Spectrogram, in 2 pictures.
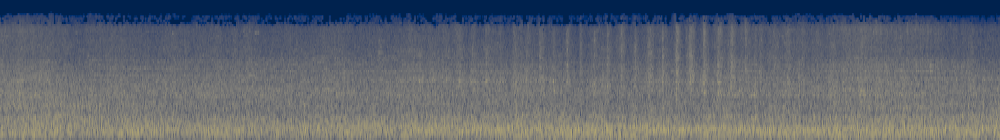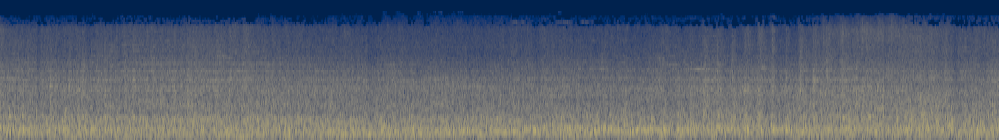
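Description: Freight cars of a fast-moving Norfolk Southern mixed freight train rolling past, a steady loud rumble of steel wheels on rail with rhythmic clickety-clack, the clacking most distinct about ten seconds in.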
